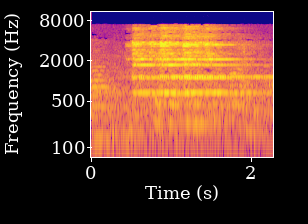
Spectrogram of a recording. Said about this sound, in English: Fortunately, there's a very enthusiastic bell ringing.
